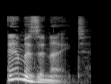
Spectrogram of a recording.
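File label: "amazonite", English, British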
